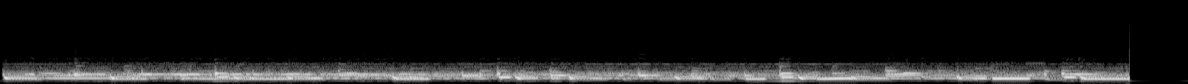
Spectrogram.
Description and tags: cloudcycle-cloudmammut.09
divine, space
